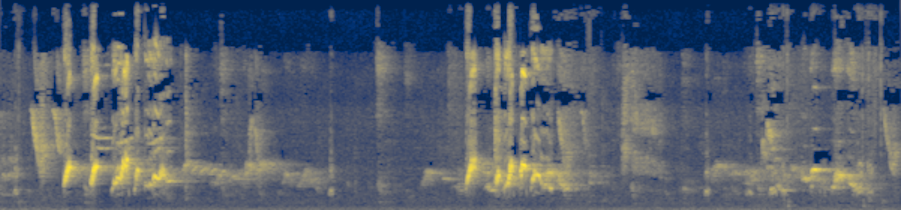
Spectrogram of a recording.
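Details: Lively red-whiskered bulbul song of the 'ché nẹt' type, played to excite rivals into competitive singing: three bursts of quick, bubbling warbles, the first two loud, the last softer and more drawn out.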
